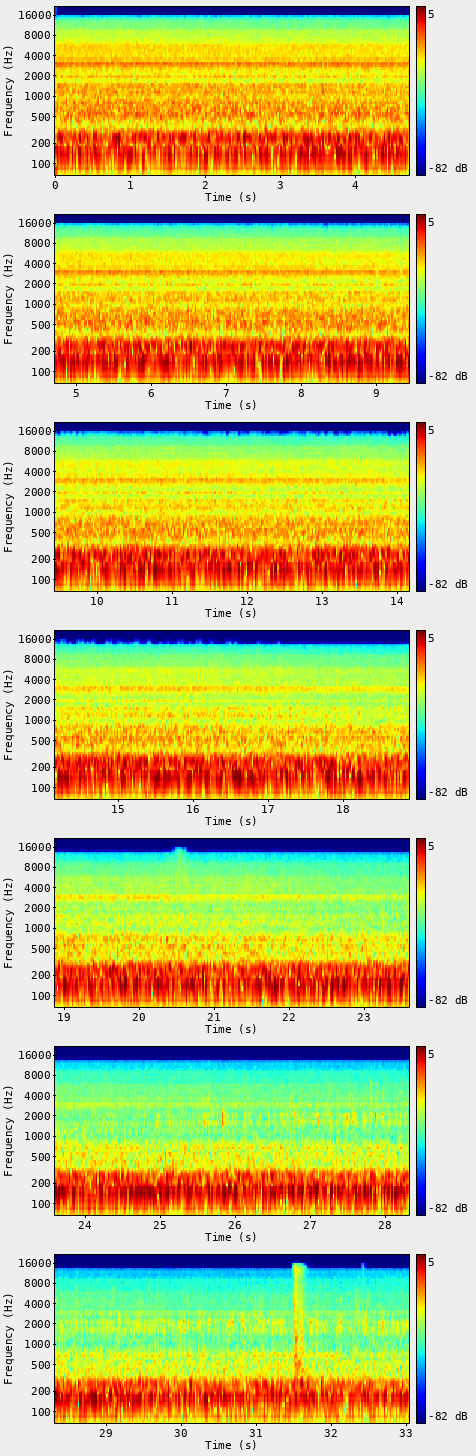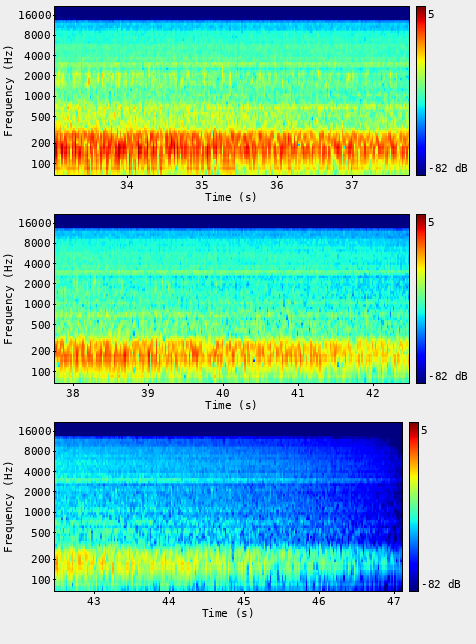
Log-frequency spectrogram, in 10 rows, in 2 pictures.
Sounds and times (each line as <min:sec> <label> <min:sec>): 0:26.8 kettle coming to the boil 0:36.6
